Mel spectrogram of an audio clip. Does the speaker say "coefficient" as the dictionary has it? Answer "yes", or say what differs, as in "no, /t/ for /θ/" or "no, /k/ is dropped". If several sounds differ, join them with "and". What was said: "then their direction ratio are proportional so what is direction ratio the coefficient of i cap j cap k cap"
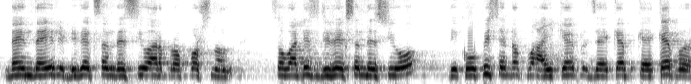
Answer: no, /s/ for /ʃ/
